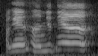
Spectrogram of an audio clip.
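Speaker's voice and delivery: usual speaking voice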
